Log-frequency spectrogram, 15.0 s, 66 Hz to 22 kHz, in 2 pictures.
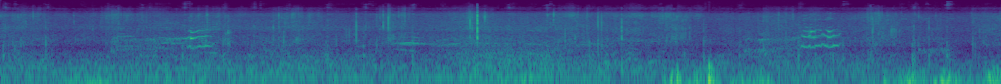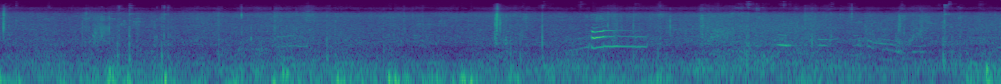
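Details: A white stray cat outdoors gives several short, high, wavering meows, around 1.5, 3, 6, 12 and 14 seconds, over steady low rumbling background noise.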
